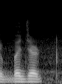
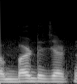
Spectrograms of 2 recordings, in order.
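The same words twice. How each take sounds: First: "بجٹ" with no D before the J; silent D. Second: "بڈ جٹ" with the D sounded before the J; wrong pronunciation. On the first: Teacher showing the correct word, said with silent D. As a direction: glide straight into J in "بجٹ", dropping the D. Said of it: "بجٹ کی آواز نکالی ہے". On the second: Teacher showing learners what not to say, mispronounced with D sounded. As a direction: break "بڈ جٹ" in two, sounding the silent D. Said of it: "نہیں بلکہ بجٹ کی آواز". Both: Shown as a demonstration.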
